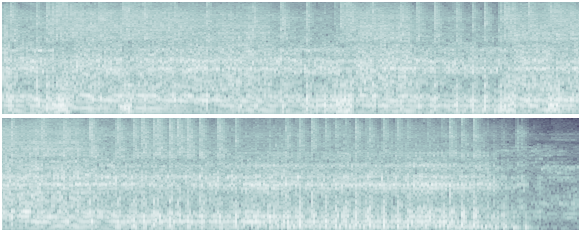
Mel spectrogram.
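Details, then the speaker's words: Bike just restarted after top-end rebuild with new gasket, idle slightly raised: uneven, busy clatter at a few beats a second over the idle, compression more audible; top-end rattle found to be heavy vibration. "I don't like how much it's rattling up there but you can definitely hear the compression a little more with that gasket"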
